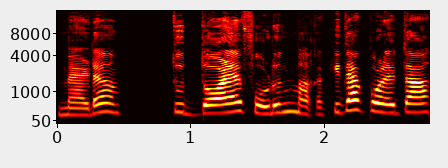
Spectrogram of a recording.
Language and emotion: Goan Konkani, disgusted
